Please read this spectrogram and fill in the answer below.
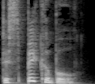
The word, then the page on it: despicable: British English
